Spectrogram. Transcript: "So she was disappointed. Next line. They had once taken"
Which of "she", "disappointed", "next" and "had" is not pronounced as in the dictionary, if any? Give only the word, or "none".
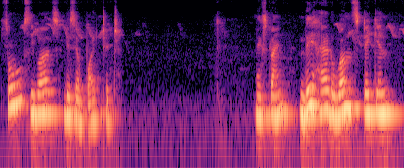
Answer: she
